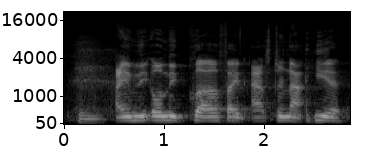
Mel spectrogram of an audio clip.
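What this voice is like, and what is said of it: Put-on Russian accent. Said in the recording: “That was horrible. ... That was your Russian astronaut accent? ... He sounds weird.”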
